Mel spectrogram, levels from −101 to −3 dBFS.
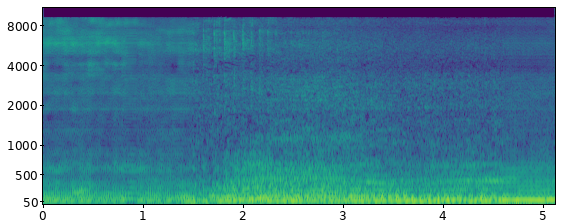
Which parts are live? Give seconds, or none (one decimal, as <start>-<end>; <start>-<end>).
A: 1.5-4.6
